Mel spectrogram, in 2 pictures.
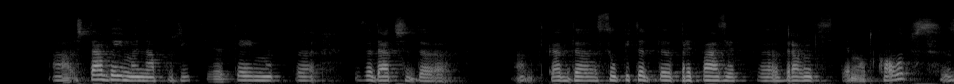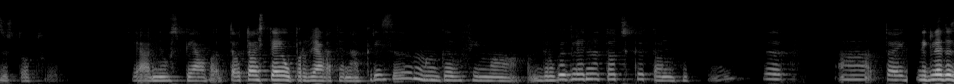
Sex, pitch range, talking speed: female, 185-225 Hz, 135 wpm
